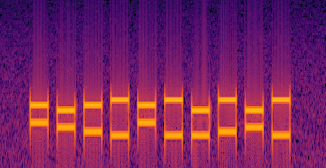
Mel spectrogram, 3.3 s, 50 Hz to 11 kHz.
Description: DTMF, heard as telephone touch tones, dialled by machine, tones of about 180 ms. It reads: 0753031673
